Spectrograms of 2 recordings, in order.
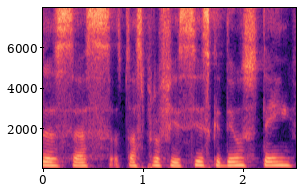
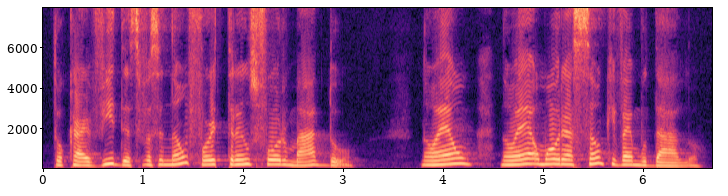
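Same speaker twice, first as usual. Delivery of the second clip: urgent, rising preacher's voice; fiery preaching; 3 semitones higher, 3 dB louder than usual. Acted. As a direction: push the sermon with growing force. Preaching builds to full force. (pregação inflamada)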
